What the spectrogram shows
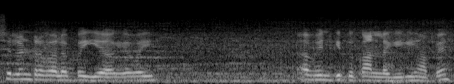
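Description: A woman's voice: moderate pace, noisy background. A young woman from India chatting casually in a home vlog about her day and her child. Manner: chatty, talks to her child in high cooing tones. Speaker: vlogger.

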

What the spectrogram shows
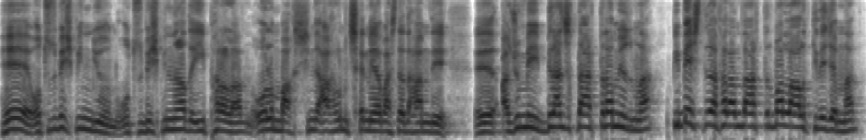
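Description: A man playing an online game show for his channel, joking and reacting loudly as he picks boxes. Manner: excitable, jokey, rapid banter with swings in pitch. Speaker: gaming YouTuber.

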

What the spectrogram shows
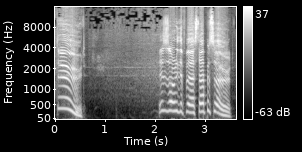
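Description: A young man reacting to an anime episode at home, talking excitedly and exclaiming often. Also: extremely high pitch, measured pace, vocal fry, slight background noise. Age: young adult. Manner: animated, exclaims and laughs often. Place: small room at home.

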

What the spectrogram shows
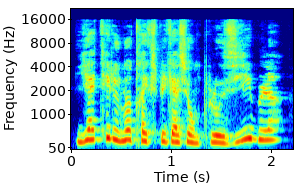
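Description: A stern man laying out his case point by point in an audiobook, read by a woman. He keeps questioning and insisting. His tone is mellow and dark. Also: fairly high pitch, brisk, breathy edge. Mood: insistent. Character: stern man pressing his brother to confess.

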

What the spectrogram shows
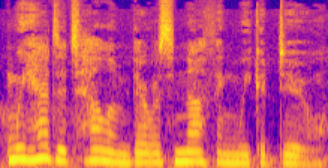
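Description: A woman voicing a calm, helpful woman doctor at a clinic in a game, speaking kindly and patiently. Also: mid-range voice, fast talker, faint music behind, natural voice. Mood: gentle. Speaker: game character.

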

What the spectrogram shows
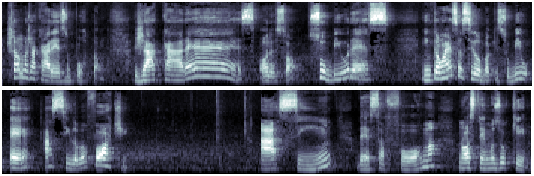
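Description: A middle-aged Brazilian woman teaching grammar for an exam course. Her voice is gravelly with a husky edge. She talks in a chatty way and repeats words to drill them. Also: medium pitch, animated, unhurried. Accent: Brazilian Portuguese. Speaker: Portuguese teacher for exam prep. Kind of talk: online exam-prep lesson.

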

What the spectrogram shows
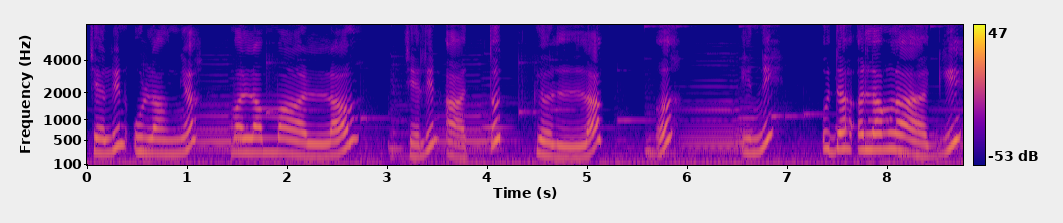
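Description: A woman voicing a little toddler girl in a game-animation fan drama, with lisping baby talk and a slow, hesitant, soft delivery. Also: sits high, voice pushed down, full character voice.

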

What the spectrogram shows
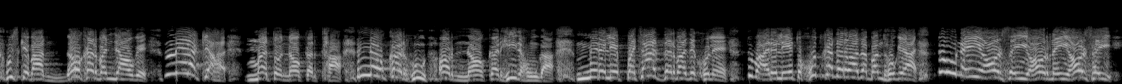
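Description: A mouthy servant who talks back to his stingy boss. His voice is high and jumps all over. The sound is dull, as on a 1980s film soundtrack. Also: big pitch swings. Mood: defiant. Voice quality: cheeky, mocking and quick-tongued. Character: cheeky talkative male shop servant, sharp-tongued.

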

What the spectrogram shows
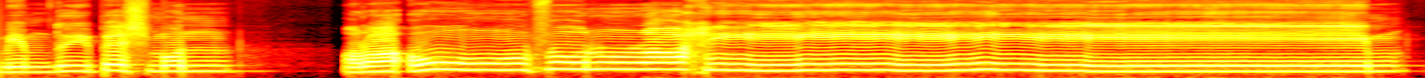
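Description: A man teaching Quran reading, spelling out letters syllable by syllable, then chanting the verses in long, drawn-out tones with quick plain explanations in between. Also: high voice, a little mellow, clean tone. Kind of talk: step-by-step recitation lesson.

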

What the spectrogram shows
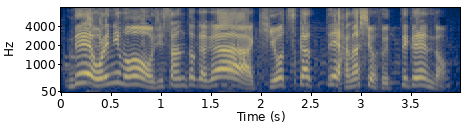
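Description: A young man chatting casually as a streamer, telling a long story in an animated way and acting out the people in it. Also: extremely high pitch, a little fast, soft background music. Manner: animated, acts out quoted people.

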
